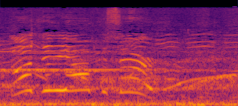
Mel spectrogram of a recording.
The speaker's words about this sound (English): Some of the officers had to leave during the game as a call came in, and those were the sirens you could hear there in the background.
